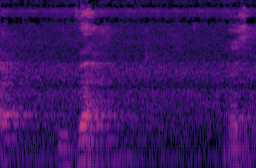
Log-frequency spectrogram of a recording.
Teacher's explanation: the sound is really made kind of with the back of the tongue and the soft palate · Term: the g sound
